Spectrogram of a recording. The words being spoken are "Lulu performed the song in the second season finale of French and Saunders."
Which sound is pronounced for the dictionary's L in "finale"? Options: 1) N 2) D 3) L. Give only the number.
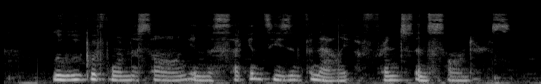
3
